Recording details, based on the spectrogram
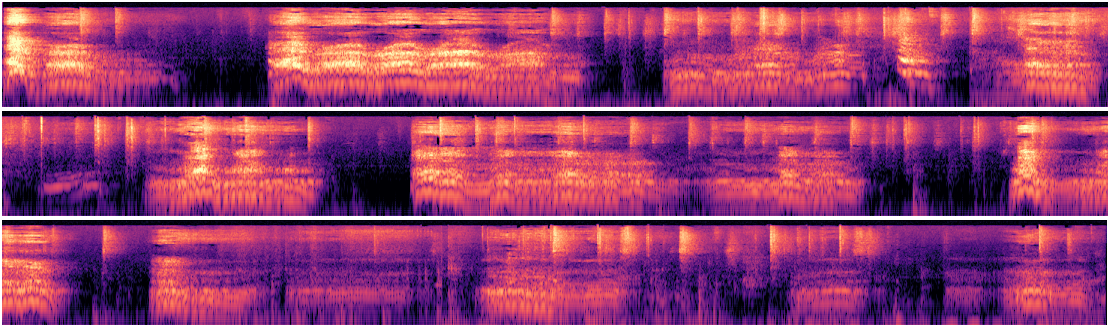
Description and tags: Dachshund Play Growling
My male dachshund playfully growling as he is playing with my wife. Wooden floor has clicking sounds of dog paws/nails.
dachshund, dachsie, dog, doggie, doxie, growling, play, playful, playing, pup, small, tug, war, weenie, weiner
